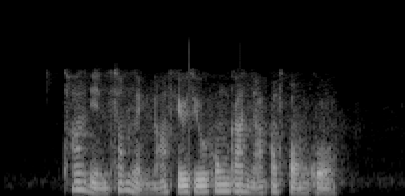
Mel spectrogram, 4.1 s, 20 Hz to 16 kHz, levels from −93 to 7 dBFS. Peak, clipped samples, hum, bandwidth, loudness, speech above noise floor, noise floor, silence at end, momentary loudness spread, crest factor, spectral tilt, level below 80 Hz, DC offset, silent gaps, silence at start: -14 dBFS; under 0.1%; none; 4.4 kHz; -32 LUFS; 47 dB; -78 dBFS; 0.7 s; 7 LU; 18 dB; -10 dB/octave; -60 dBFS; under 0.1%; none; 0.6 s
